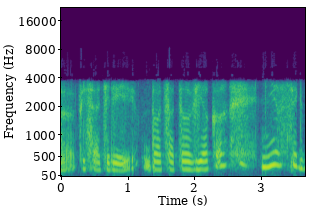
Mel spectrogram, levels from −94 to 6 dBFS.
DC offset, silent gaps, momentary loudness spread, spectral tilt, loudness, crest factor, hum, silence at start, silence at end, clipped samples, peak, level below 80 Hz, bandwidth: under 0.1%; none; 3 LU; -3 dB/octave; -11 LUFS; 12 dB; none; 0 s; 0 s; under 0.1%; 0 dBFS; -50 dBFS; 3.9 kHz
